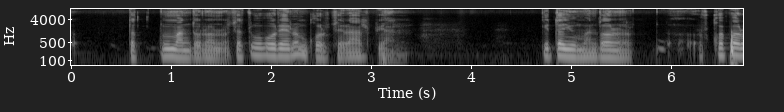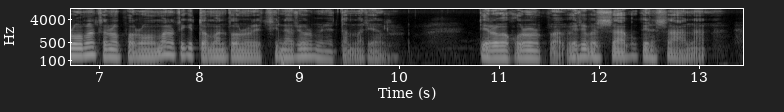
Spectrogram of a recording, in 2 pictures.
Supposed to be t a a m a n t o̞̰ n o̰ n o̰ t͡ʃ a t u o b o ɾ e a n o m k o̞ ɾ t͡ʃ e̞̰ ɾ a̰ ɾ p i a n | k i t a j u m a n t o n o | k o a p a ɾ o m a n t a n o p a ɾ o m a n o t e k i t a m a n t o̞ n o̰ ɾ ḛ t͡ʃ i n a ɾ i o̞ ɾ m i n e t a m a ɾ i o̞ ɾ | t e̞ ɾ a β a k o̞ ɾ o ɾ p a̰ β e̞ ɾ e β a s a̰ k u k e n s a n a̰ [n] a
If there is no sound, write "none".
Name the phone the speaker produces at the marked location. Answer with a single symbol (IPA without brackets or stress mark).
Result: n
